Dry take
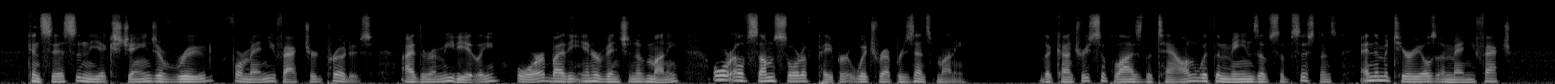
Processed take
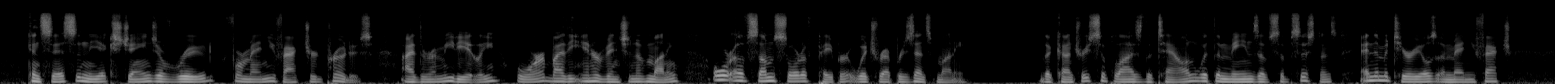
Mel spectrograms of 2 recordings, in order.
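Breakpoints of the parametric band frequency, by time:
parametric band −14.5 dB 0.58 octaves
0:01.72 1,400 Hz
0:02.42 510 Hz
0:06.47 510 Hz
0:06.67 3,400 Hz
0:07.30 900 Hz

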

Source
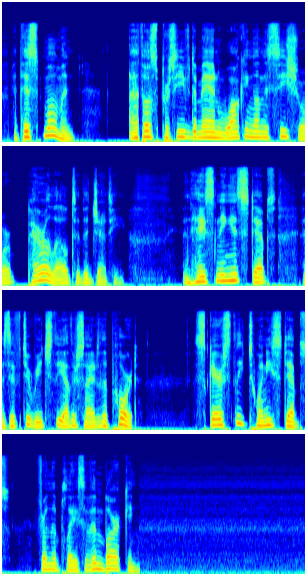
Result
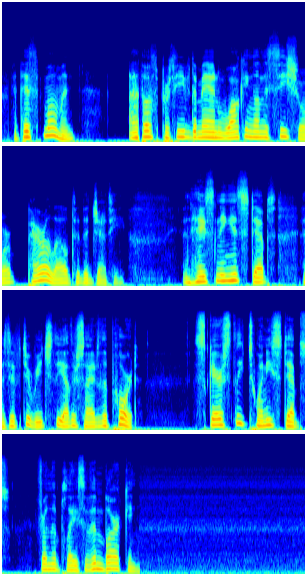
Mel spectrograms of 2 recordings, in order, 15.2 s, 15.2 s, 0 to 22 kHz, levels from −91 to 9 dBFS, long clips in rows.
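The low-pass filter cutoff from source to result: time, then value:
low-pass filter 24 dB per octave
0:02.30 2,300 Hz
0:03.18 3,600 Hz
0:03.78 3,600 Hz
0:04.41 2,000 Hz
0:05.20 4,400 Hz
0:07.69 4,400 Hz
0:08.78 8,300 Hz

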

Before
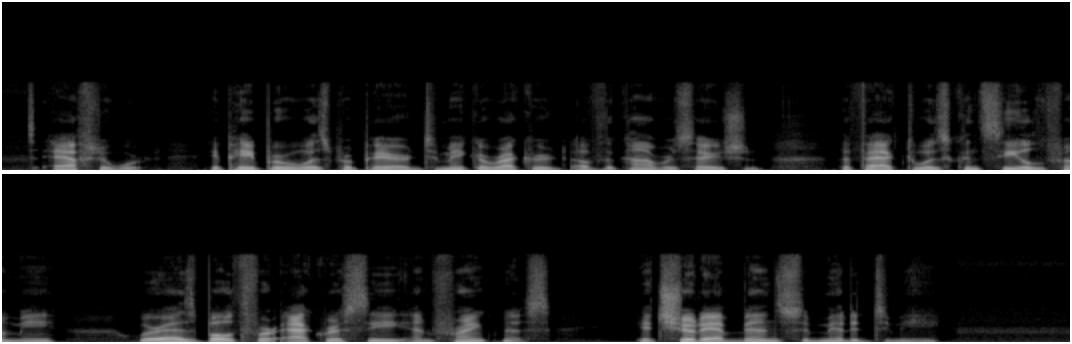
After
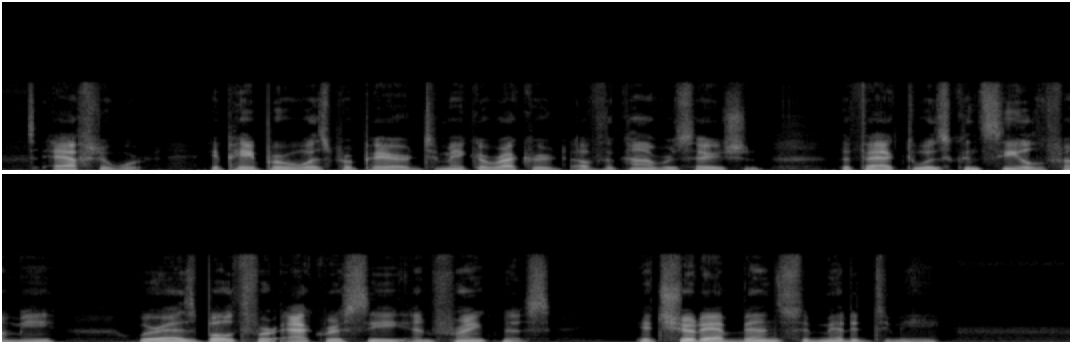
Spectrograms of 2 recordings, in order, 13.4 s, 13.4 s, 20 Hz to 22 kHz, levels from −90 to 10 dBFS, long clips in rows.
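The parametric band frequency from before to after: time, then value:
parametric band −9.5 dB 1.1 octaves
0:03.68 290 Hz
0:04.24 880 Hz
0:05.91 880 Hz
0:06.55 210 Hz
0:06.94 740 Hz
0:10.02 740 Hz
0:10.72 4,200 Hz

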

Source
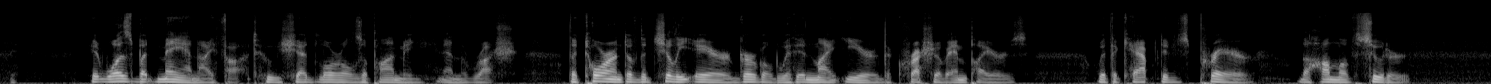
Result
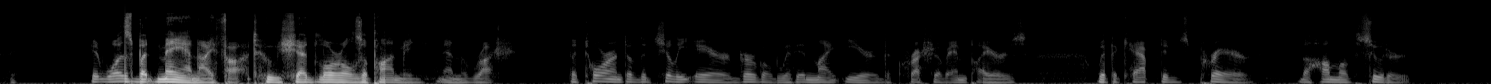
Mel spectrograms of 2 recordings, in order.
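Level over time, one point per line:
−8 dB
from 0:01.25 +4.5 dB
from 0:03.85 −7 dB
from 0:04.99 −16 dB
from 0:09.83 −6.5 dB
from 0:11.04 −13.5 dB

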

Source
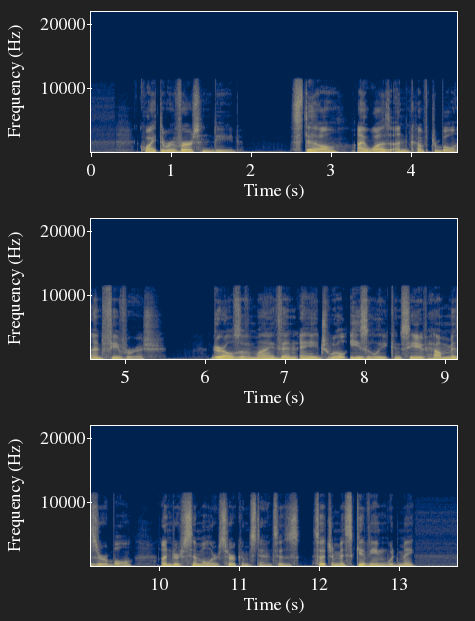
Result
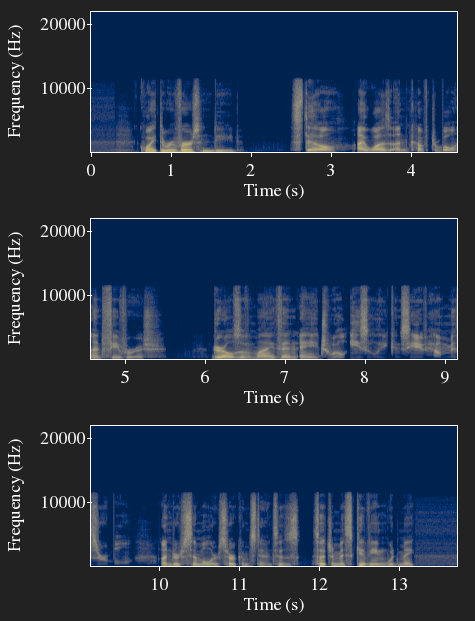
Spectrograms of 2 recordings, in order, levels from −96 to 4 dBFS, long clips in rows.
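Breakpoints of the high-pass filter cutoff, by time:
high-pass filter 24 dB per octave
0:01.54 150 Hz
0:02.58 460 Hz
0:07.16 460 Hz
0:07.99 1,500 Hz
0:09.53 1,500 Hz
0:10.15 350 Hz

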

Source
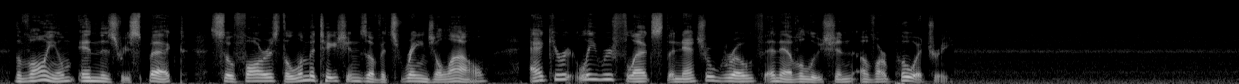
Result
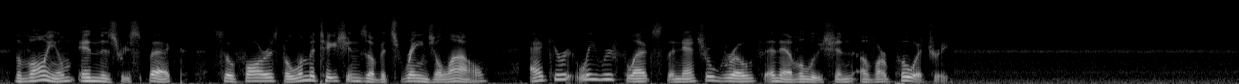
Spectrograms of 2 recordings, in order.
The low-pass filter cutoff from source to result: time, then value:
0:01.00 2,900 Hz
0:01.59 1,200 Hz
0:02.49 1,200 Hz
0:03.36 2,700 Hz
0:04.26 2,700 Hz
0:04.82 1,200 Hz
0:06.19 1,200 Hz
0:07.15 2,200 Hz

